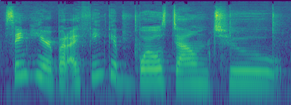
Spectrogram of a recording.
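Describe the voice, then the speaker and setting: A woman's voice: a little high, lively intonation, slow, a little mellow. 30s woman chatting easy, keeps tagging "right?", little bit of background hiss. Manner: agreeable, often adds "right?". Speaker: real estate podcast co-host. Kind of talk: casual conversational chat.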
